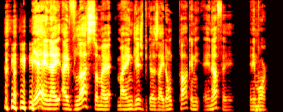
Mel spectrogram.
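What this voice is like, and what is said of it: Thick foreign accent. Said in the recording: “it's the thickness of my accent”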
